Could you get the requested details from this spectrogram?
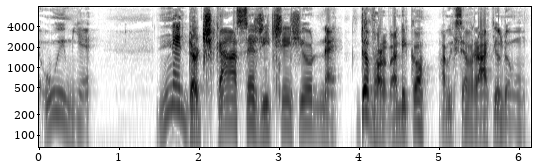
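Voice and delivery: loud retort rising in pitch; threaten, then ask to leave; agitated boyar. Acted.

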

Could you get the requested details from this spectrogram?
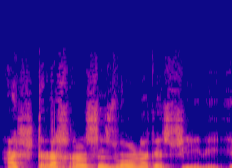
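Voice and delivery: ordinary delivery, nothing marked

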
